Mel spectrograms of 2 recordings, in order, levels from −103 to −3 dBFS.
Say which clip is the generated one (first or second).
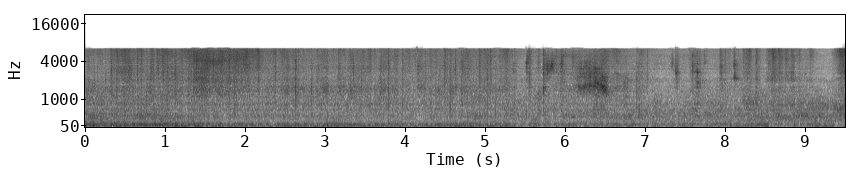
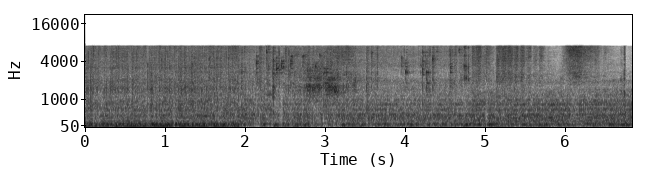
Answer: first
